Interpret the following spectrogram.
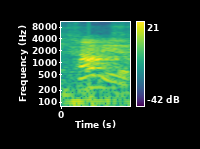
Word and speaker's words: Tamiya: Tamiya is Tamiya to the right pronunciation.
